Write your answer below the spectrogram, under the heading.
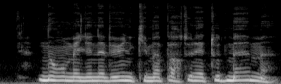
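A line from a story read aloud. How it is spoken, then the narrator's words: Little man moaning. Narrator (French): gémit le petit homme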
